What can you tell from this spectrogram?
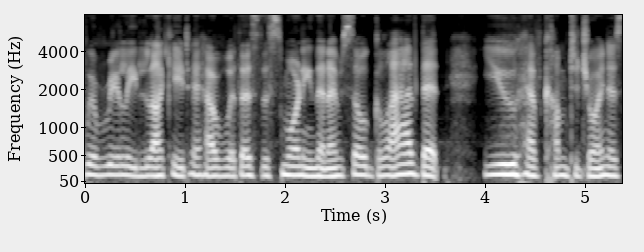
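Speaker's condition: No condition

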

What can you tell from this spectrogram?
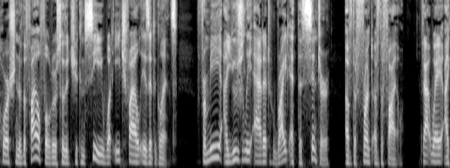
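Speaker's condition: No condition

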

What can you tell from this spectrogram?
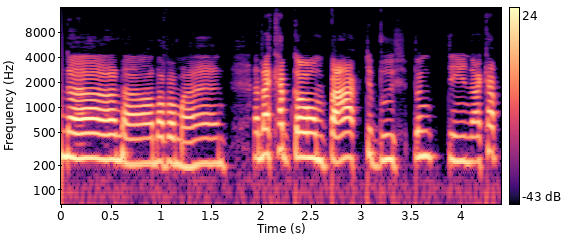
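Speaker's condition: Profound deafness; headphones too quiet

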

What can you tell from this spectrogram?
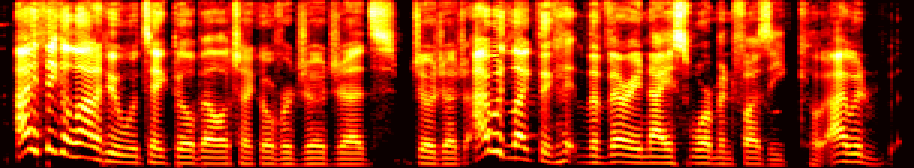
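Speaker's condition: No condition

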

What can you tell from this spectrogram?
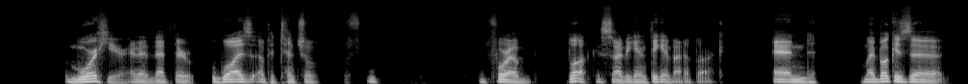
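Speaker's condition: Stutter; still stutters as adult; stutters visibly and audibly; repeated sounds

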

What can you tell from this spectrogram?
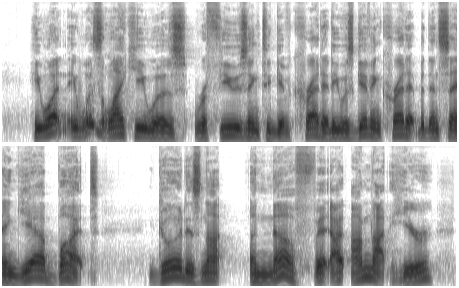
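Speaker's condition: No condition

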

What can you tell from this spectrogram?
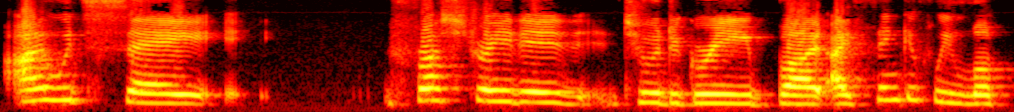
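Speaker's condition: No condition

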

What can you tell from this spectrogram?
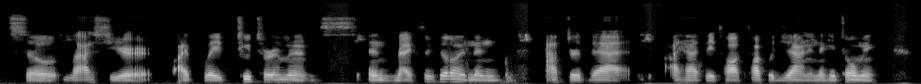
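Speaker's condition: Stuttering; onset at a young age, always a problem growing up; repeated sounds

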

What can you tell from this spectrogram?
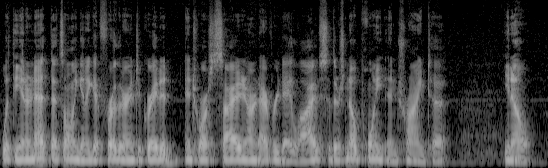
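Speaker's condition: No condition

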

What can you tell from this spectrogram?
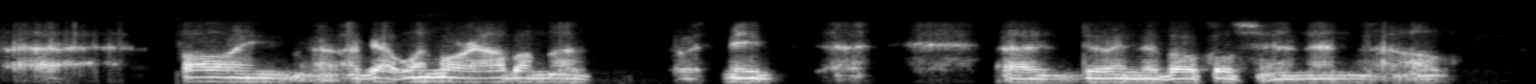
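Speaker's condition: Parkinson's; past cancer

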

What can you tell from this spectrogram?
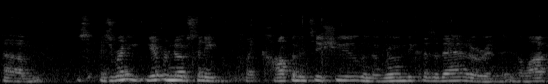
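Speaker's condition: No condition

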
